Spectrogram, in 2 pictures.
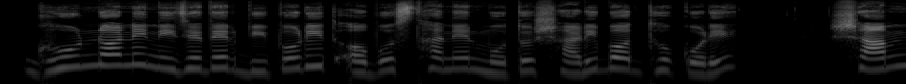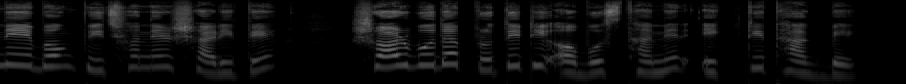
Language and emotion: Bengali, neutral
